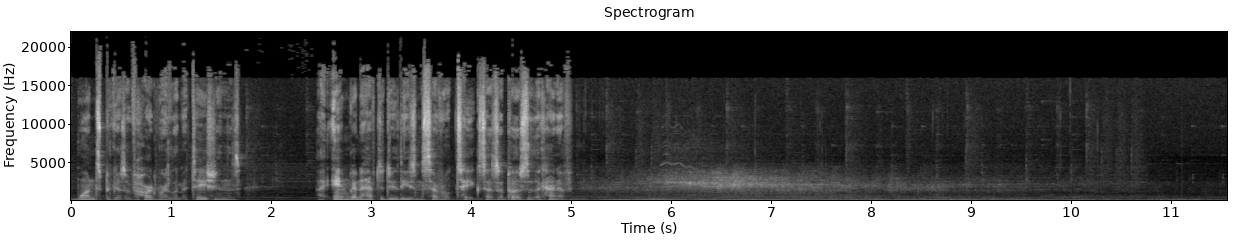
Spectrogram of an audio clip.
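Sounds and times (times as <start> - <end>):
speech: 0.0 - 5.4
airplane passing overhead: 3.4 - 11.5.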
